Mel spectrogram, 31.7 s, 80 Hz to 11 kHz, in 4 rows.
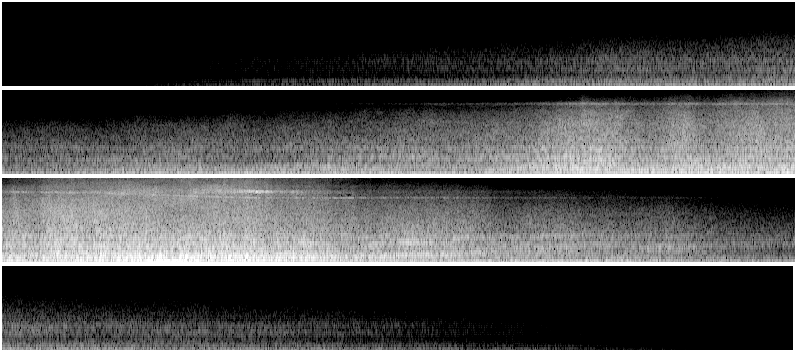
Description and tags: Stereo Propliner Landing Sample 1
Third test sample using 2 NTG3's for seperate left and right audio channels. Recorded using Fostex FR2-LE, Mogami Neglex Quad XLR Cables.
Aircraft were about 10-20ft about microphones.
